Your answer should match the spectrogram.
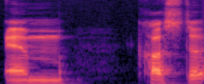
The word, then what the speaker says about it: MCUSTA: of the company here pronounced M Custer It's a combination of two words machine or man machine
